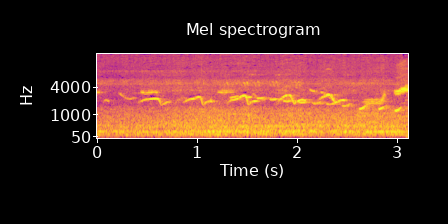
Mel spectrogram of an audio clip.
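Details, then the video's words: Chinese hwamei sings a fast series of wavy, looping whistles at mid-high pitch, ending with a rising note, over a low rumble like traffic. "Hoa mi hót giọng hay"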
